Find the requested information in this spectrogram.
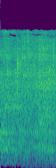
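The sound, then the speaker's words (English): Hail pours down outside in a dense, steady roar of rapid patter, a loud, unbroken hiss like rushing water with no voices over it. “Oh, that's hail.”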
